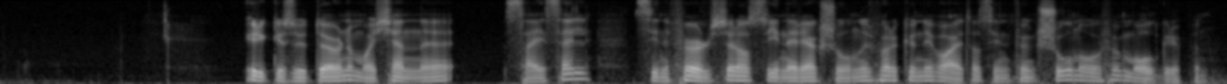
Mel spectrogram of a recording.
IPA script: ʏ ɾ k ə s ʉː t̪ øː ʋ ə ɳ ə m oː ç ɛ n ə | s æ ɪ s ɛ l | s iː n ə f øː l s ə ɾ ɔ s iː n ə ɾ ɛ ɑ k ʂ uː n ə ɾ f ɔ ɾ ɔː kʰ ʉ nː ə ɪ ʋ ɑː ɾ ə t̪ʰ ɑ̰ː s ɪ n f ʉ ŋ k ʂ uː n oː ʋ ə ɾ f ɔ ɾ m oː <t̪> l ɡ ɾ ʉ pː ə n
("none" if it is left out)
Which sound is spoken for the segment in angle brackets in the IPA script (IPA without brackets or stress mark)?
none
